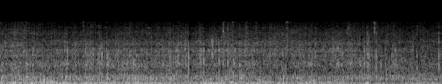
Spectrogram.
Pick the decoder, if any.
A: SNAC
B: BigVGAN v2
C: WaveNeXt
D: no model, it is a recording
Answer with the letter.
C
